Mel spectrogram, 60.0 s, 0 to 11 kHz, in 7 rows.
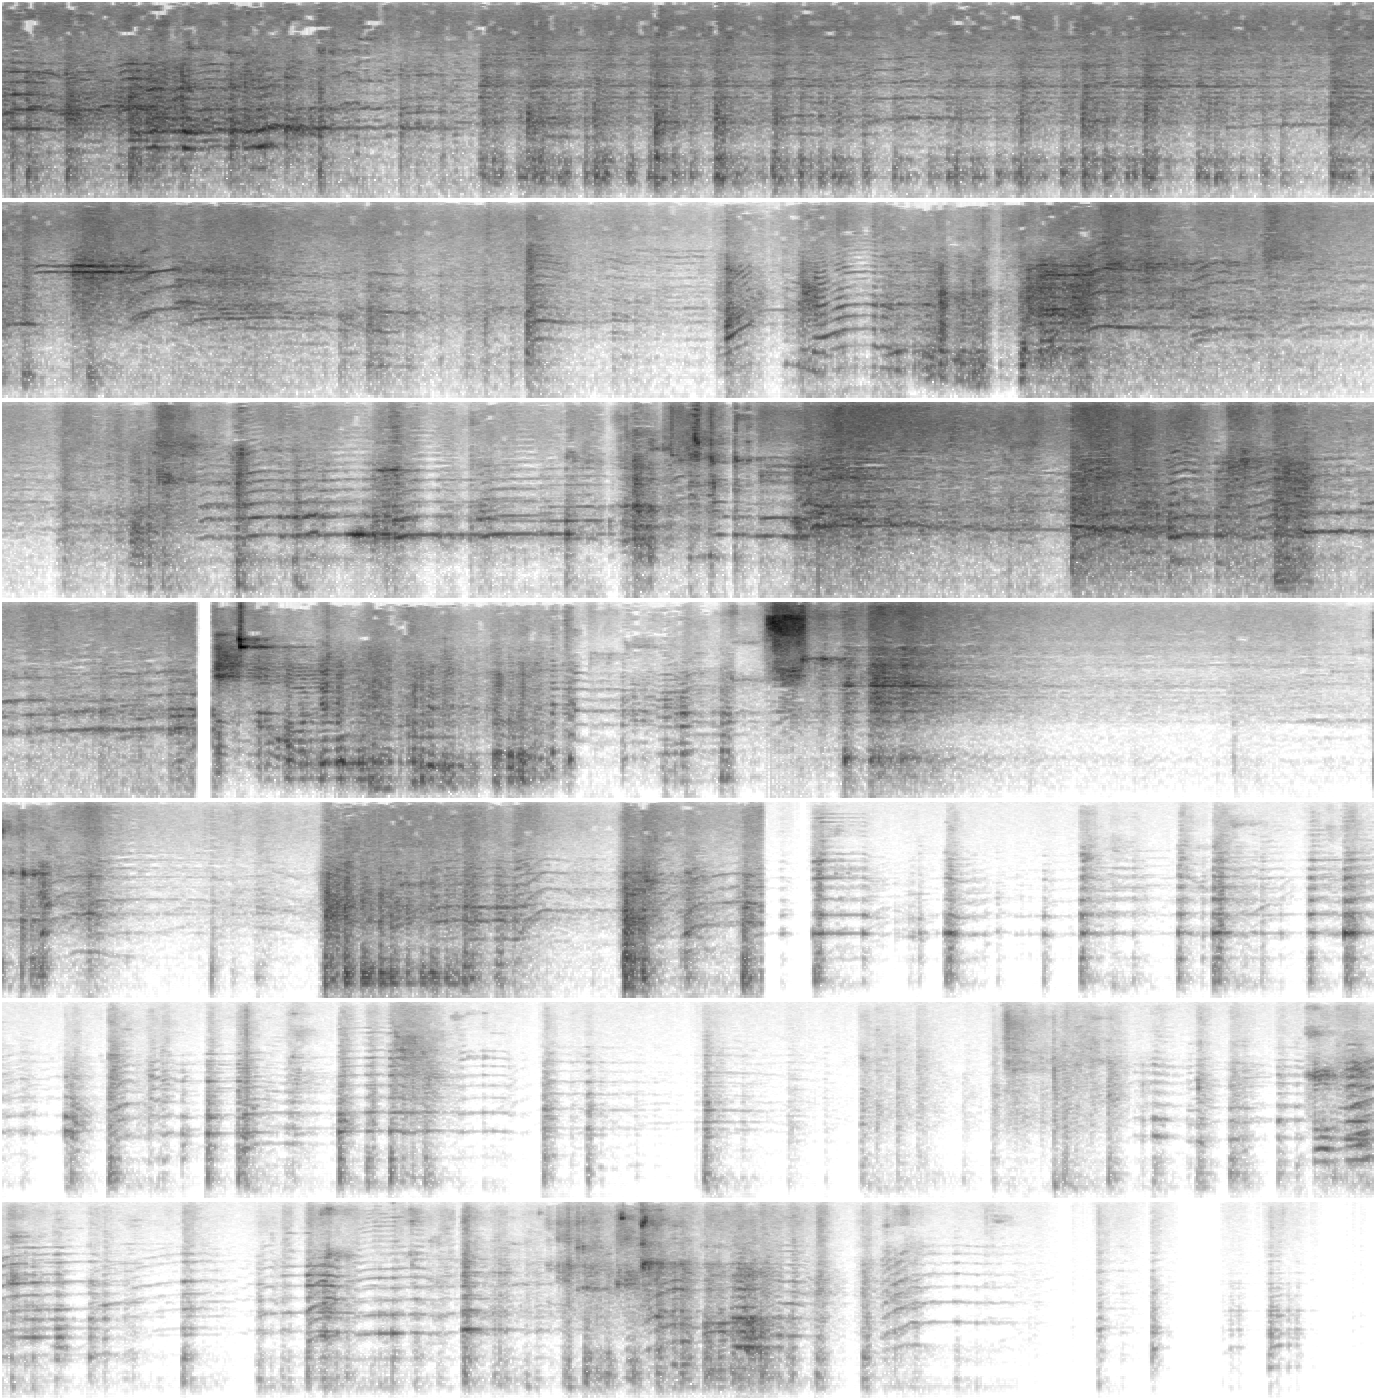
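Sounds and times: sneakers squeaking: 27.0 - 27.8, 53.1 - 57.0
shoes squeaking: 54.8 - 56.0.

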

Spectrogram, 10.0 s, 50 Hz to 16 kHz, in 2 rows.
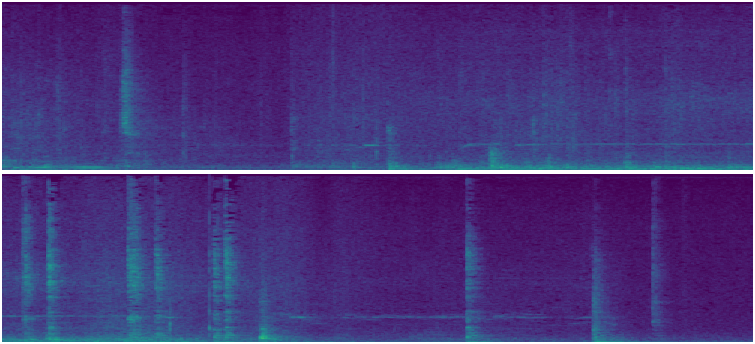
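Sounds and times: elevator doors closing: 2.0 - 9.5.

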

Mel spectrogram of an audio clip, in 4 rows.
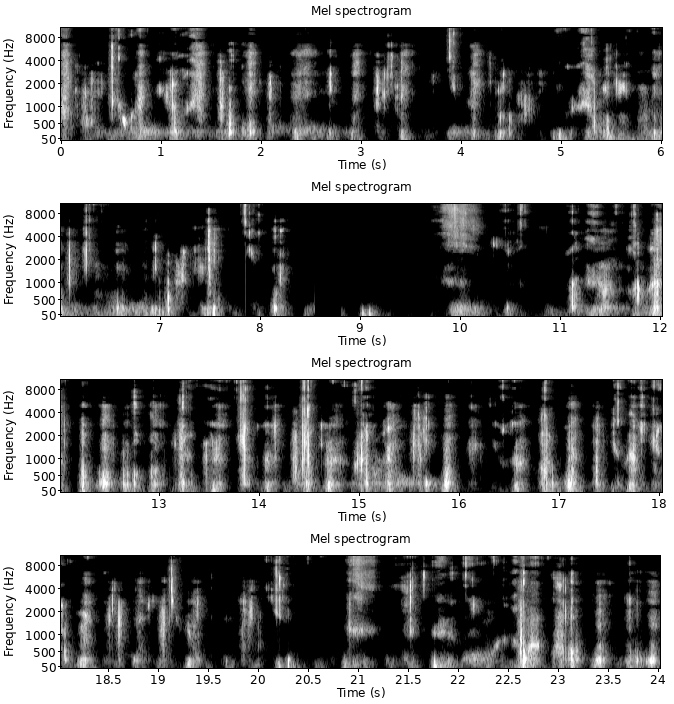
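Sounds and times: chewing crunchy ice cream bar: 0.0 - 8.4, 9.8 - 24.0.

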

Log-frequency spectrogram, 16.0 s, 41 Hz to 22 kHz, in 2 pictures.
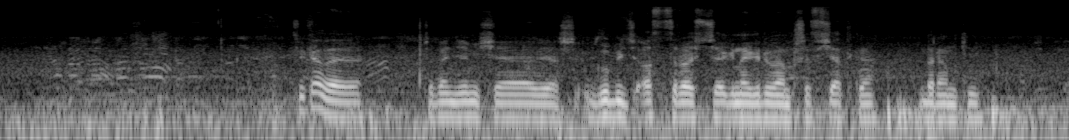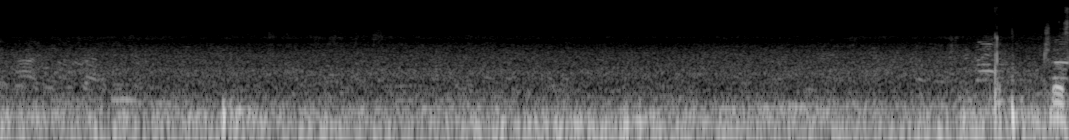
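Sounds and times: distant players shouting: 0.3 - 3.2.

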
